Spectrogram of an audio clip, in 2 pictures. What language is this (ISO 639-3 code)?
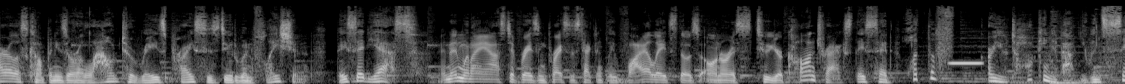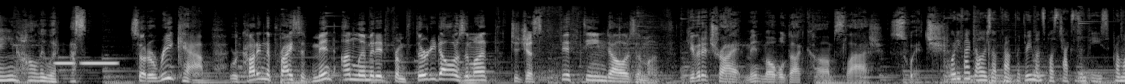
swe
